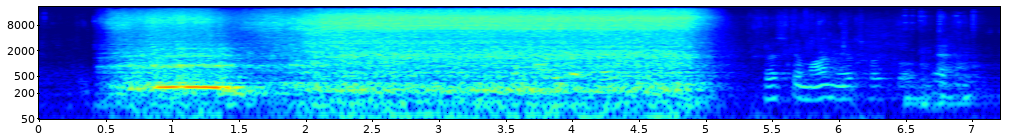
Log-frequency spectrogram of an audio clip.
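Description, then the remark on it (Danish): A steam whistle from Helsingør barely sounds for lack of steam pressure, giving only a faint low tone early on beneath a loud, steady rush of hissing steam that lasts several seconds, then cuts off as voices talk. “Man kunne lige ane lidt fløjte ud, men så heller ikke meget mere.”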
